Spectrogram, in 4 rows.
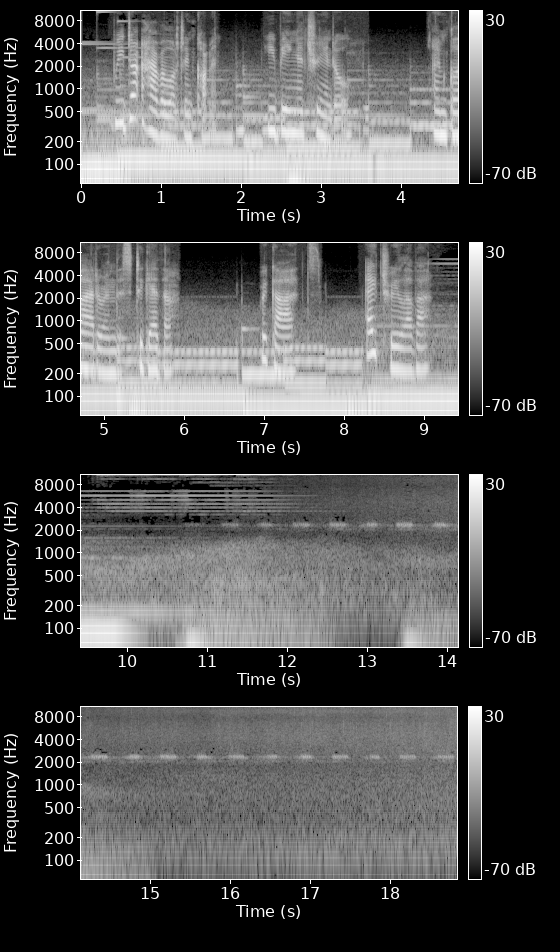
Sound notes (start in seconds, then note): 11.7 crickets chirping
